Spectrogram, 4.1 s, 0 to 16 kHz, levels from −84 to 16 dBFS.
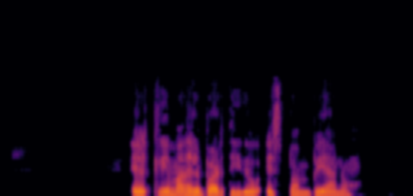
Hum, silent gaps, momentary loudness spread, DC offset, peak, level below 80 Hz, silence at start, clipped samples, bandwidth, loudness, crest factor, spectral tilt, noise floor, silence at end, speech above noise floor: none; none; 7 LU; under 0.1%; -4 dBFS; -74 dBFS; 1.3 s; under 0.1%; 9.4 kHz; -21 LUFS; 18 dB; -5.5 dB/octave; under -90 dBFS; 0.6 s; over 70 dB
